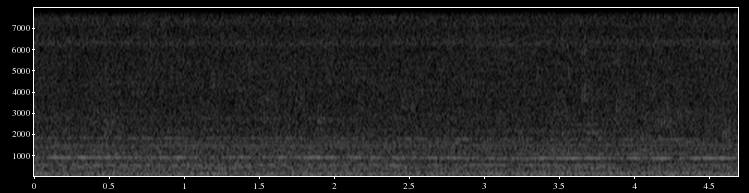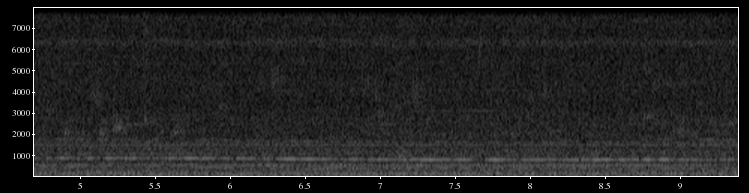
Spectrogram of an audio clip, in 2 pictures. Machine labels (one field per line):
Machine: pump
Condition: normal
